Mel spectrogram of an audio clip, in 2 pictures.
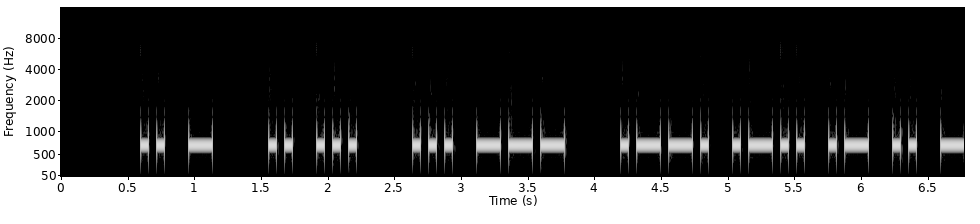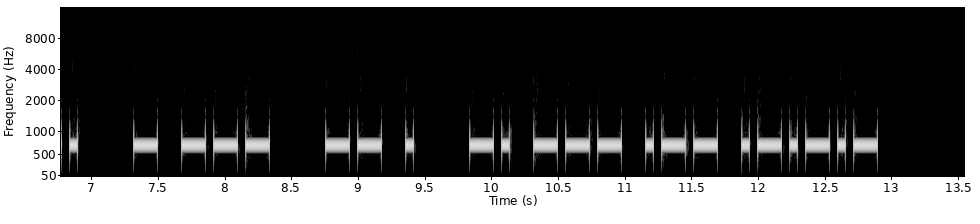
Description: Morse code, heard as a keyed tone, about 20 wpm, 700 Hz. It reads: IT IS SO PLAIN TO ME NOW.
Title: Sentences from Top 1000 Words - Review Part 2 - 20wpm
